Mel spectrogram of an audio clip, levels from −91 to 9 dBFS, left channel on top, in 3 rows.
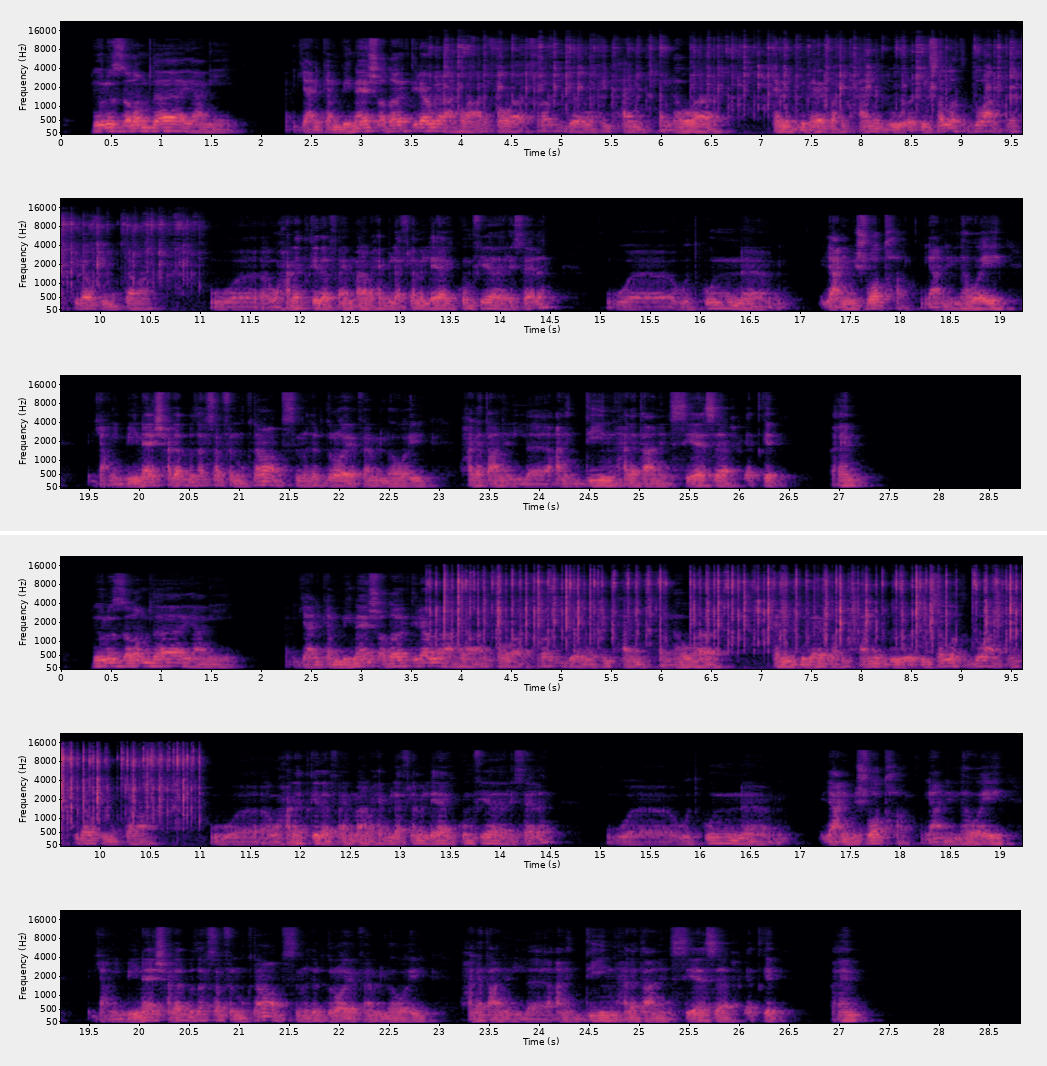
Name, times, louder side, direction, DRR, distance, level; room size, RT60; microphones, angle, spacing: voice 1, 0.3-1.7 2.3-6.6 7.1-10.5 11.1-14.5 15.0-16.8 17.2-19.1 19.5-22.9 23.2-26.4 26.9-27.2, left 2 dB, 45° left, 1 dB, 2.4 m, -34 dB
sound 1, 3.6-11.0, right 12 dB, 85° right, 0.6 m, -36 dB
6.2 x 5.9 x 5.6 m, 0.39 s
head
